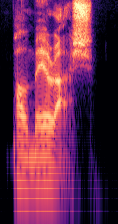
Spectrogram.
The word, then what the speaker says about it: Palmeiras: Palmeiras. – Nice. By help, I did mean just do it for me. Yeah. So beat Palmeiras 2-1 in the Club World Cup, adding another trophy to the jam-packed trophy room of Chelsea.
